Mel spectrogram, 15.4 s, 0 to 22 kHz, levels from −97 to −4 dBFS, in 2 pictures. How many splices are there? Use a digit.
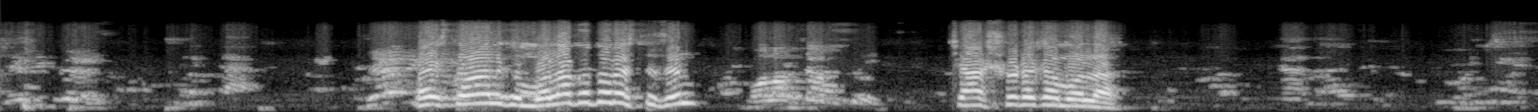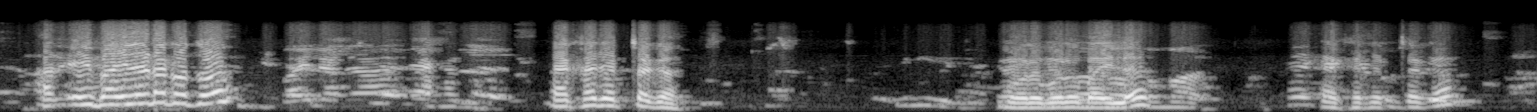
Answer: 0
